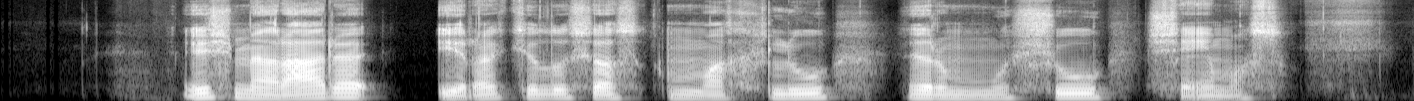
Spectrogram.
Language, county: Lithuanian, Kaunas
